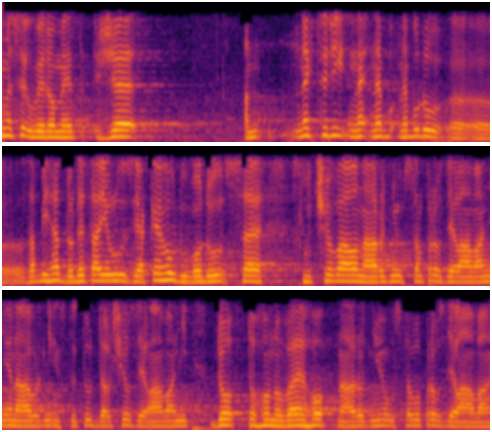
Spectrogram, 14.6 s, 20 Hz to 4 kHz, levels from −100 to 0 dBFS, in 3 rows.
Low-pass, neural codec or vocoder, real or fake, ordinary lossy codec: 3.6 kHz; vocoder, 44.1 kHz, 128 mel bands every 512 samples, BigVGAN v2; fake; MP3, 32 kbps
